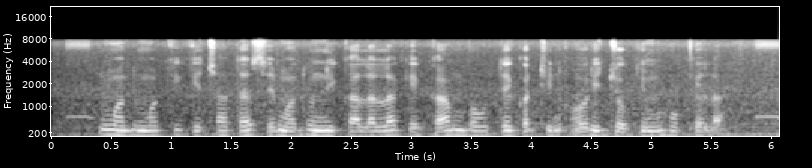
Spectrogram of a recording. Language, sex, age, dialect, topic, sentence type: Bhojpuri, male, 18-24, Northern, agriculture, statement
